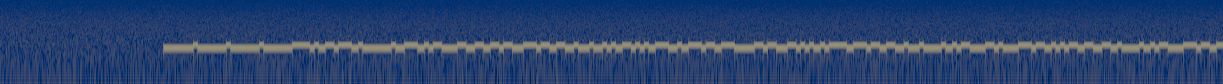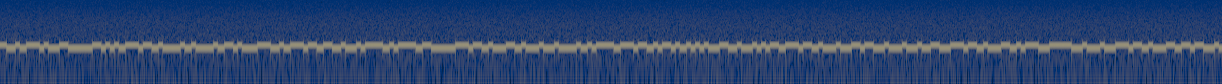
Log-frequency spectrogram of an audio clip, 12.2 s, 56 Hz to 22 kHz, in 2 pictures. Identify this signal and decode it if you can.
RTTY (45.45 baud, 170 Hz shift), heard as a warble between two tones, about 820 Hz centre. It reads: ABIL PJRN MLRE PKBG SIKB NHVR KKGN PEEV UQKE DYPS QLQW UZTQ …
